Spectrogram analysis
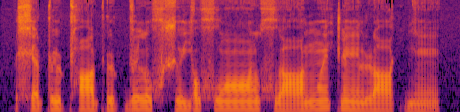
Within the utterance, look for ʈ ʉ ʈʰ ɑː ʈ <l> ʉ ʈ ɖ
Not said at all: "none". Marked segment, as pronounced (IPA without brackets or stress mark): ɽ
